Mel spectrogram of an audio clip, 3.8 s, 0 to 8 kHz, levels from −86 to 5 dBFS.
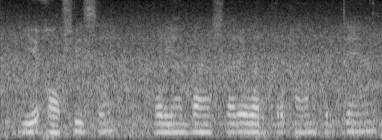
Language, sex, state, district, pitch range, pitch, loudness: Hindi, female, Chhattisgarh, Raipur, 180-185 Hz, 180 Hz, -17 LUFS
